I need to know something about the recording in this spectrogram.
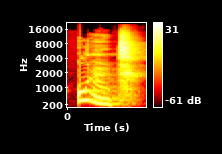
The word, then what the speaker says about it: und: Und, same. Und, Tod, und. It's not a D. It sounds like a T.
